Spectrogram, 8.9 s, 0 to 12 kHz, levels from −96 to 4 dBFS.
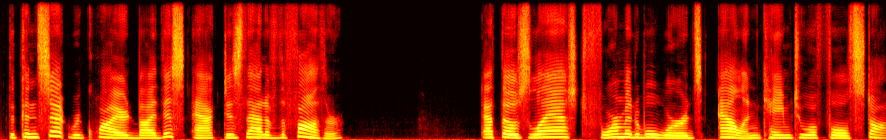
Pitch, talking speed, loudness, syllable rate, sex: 245 Hz, 150 wpm, -17 LUFS, 3.7 syllables/s, female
